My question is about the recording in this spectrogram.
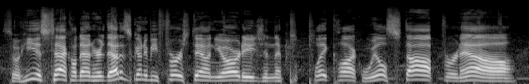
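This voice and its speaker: Folksy man calling high school football. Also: moderate pace. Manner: folksy, relaxed, rises when a play starts. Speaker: play-by-play announcer. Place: press box at a football stadium.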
